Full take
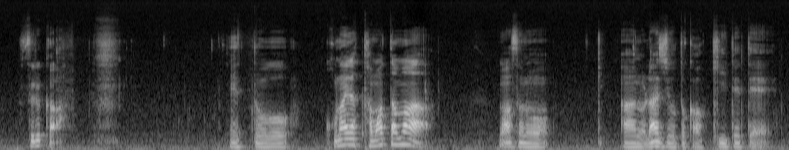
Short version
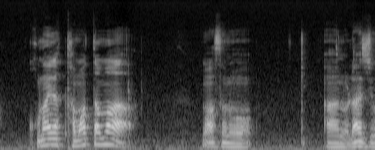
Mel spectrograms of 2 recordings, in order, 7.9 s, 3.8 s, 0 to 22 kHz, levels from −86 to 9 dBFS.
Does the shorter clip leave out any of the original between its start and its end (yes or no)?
no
